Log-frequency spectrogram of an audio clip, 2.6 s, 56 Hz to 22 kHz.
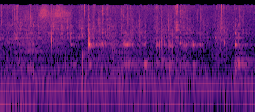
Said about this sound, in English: Before I read, I need to get a drink of water real quick. Hold on 1 second.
